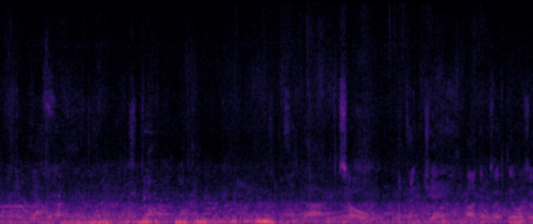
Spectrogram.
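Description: Young people chat and call out nearby outdoors.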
